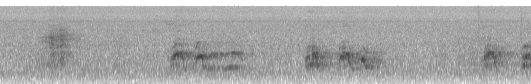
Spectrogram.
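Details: Scarlet macaws near Carate on Costa Rica's Osa Peninsula, wild birds grooming, feeding on palm nuts and squabbling; harsh, raspy squawks come in short separated bursts, about five in as many seconds, over a quiet hiss of forest background.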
